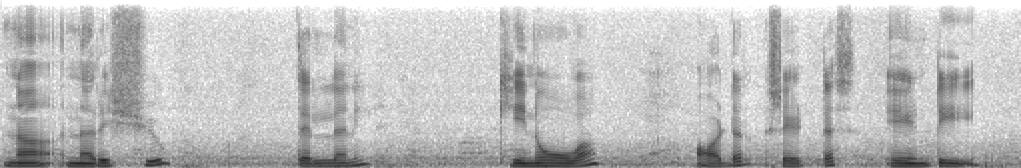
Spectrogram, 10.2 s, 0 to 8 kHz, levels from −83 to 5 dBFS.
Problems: constant background noise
